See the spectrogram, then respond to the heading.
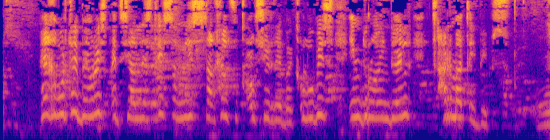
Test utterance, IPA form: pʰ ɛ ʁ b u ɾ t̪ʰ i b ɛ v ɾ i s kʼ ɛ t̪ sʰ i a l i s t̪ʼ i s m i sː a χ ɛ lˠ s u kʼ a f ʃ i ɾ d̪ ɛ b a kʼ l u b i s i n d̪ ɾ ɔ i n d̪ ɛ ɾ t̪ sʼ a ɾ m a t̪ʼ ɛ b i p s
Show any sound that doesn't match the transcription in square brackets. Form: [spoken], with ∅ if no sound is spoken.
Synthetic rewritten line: pʰ ɛ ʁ b u ɾ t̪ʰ i b ɛ v ɾ i s [pʼ] ɛ t̪ sʰ i a l i s t̪ʼ i s m i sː a χ ɛ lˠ s u kʼ a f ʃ i ɾ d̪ ɛ b a kʼ l u b i s i [m] d̪ ɾ ɔ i n d̪ ɛ [l] t̪ sʼ a ɾ m a t̪ʼ ɛ b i p s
